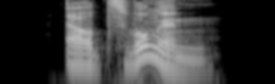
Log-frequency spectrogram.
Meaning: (verb) past participle of erzwingen; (adjective) forced; enforced
- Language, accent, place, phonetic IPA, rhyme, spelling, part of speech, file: German, Germany, Berlin, [ɛɐ̯ˈt͡svʊŋən], -ʊŋən, erzwungen, verb, De-erzwungen.ogg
